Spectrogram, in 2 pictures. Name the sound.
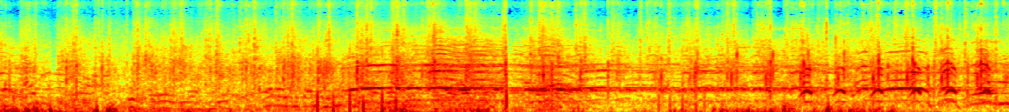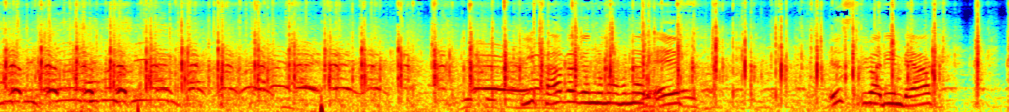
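crowd applauding and cheering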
